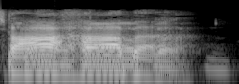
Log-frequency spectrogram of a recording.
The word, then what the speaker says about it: Bar Harbor: It's pronounced Bahaba. – Bahaba.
